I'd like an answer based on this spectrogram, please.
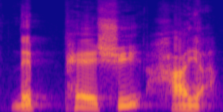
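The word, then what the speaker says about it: נפש חיה: 히브리어로 이 생기라고 하는 말은 니시마트 하임, 니시마트 하임 이렇게 말하고, 생령이라고 하는 단어는 네페시 하야, 네페시 하야 이렇게 발음이 되는 단어인데요.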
